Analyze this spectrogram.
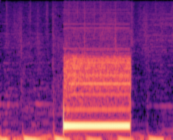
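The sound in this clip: Telephone tone as a call is placed: one loud, steady electronic beep lasting about a second, set between low rhythmic thumps.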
